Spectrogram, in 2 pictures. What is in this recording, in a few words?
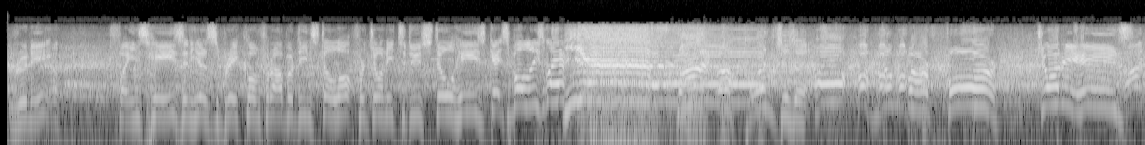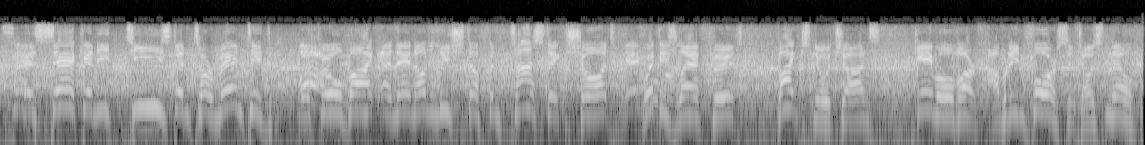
TV commentary; Red TV; Northsound 1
